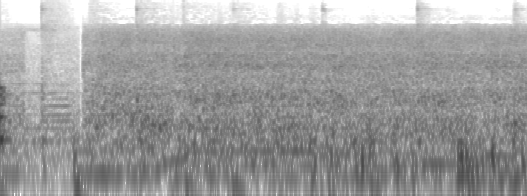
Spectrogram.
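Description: Shiraito Falls near Mount Fuji pours down as a dense, steady roar of falling water and spray, loud and close, with a brief handling knock at the start and no voices.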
